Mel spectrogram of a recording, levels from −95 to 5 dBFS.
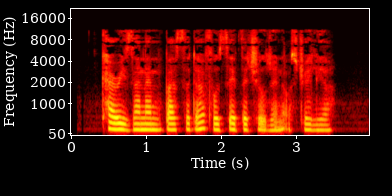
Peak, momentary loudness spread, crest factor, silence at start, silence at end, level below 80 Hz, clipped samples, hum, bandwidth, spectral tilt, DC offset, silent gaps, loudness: -8 dBFS; 10 LU; 18 dB; 0.4 s; 0.5 s; -70 dBFS; under 0.1%; none; 11.5 kHz; -6 dB/octave; under 0.1%; none; -26 LUFS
